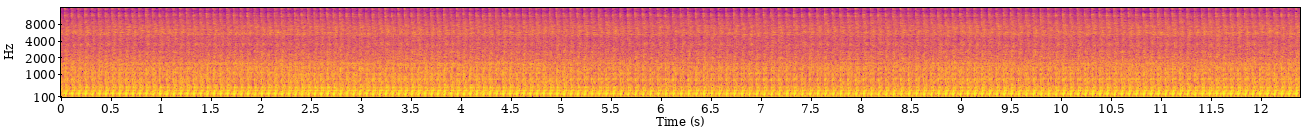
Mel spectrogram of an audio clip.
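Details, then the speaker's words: 1981 Honda XL500S single, first start from stone cold with makeshift fuel tank after oil change and air filter: steady, even idle pulse with no misfires or stumbles; healthy, owner hears a possible leak, carb not leaking. "all right well she runs good i haven't had a chance to take her out on the road yet obviously but i at least know it idles and starts up prett"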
